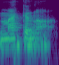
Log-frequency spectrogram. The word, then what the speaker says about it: Mackinac: I believe that's how you say it, Mackinac.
